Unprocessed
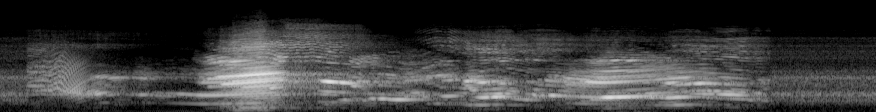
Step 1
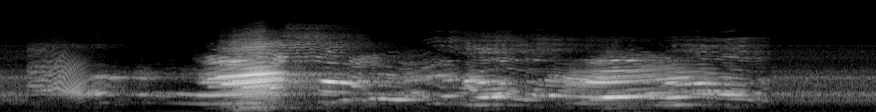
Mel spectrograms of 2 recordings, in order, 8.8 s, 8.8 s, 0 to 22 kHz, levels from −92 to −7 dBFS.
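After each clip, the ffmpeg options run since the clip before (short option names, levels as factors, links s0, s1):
-af "lowpass=f=2700:p=1,volume=0.708"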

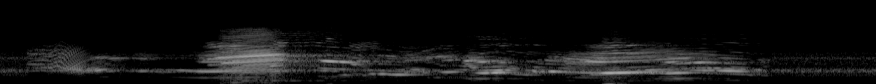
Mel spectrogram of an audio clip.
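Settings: -af "equalizer=f=180:t=o:w=0.48:g=10.5,aresample=11025,asoftclip=type=hard:threshold=0.0668,aresample=44100,equalizer=f=630:t=o:w=0.67:g=8,equalizer=f=1600:t=o:w=0.67:g=6,equalizer=f=4000:t=o:w=0.67:g=-4,volume=0.473"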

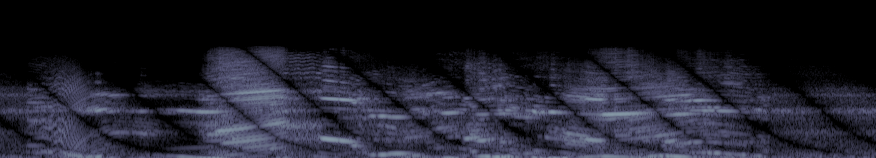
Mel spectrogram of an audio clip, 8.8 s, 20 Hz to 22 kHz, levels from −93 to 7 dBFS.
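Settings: -filter_complex "[0:a]aresample=11025,asoftclip=type=tanh:threshold=0.0178,aresample=44100,aeval=exprs='val(0)*sin(2*PI*600*n/s)':c=same,asplit=2[s0][s1];[s1]afreqshift=-1.2[s2];[s0][s2]amix=inputs=2:normalize=1,volume=2"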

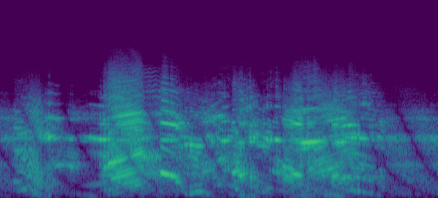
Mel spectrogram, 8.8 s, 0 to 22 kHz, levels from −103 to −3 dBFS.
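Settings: -af "aeval=exprs='(tanh(44.7*val(0)+0.75)-tanh(0.75))/44.7':c=same,highpass=310,lowpass=2000,volume=2"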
